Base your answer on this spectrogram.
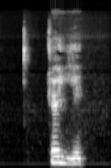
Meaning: inflection of cueillir: 1. second-person plural present indicative 2. second-person plural imperative
- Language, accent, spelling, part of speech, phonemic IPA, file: French, Canada, cueillez, verb, /kœ.je/, LL-Q150 (fra)-cueillez.wav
